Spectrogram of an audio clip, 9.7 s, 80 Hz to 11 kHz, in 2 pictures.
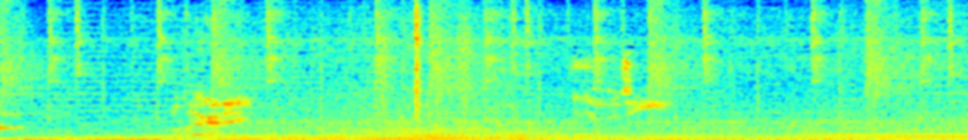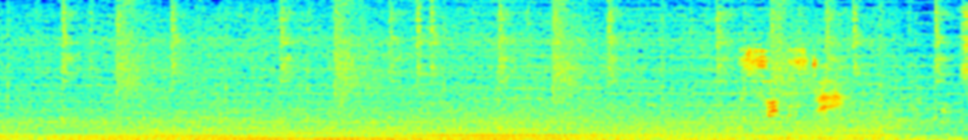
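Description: A 1986 Pontiac Trans Am with low power and the air conditioning off pulls hard from a standstill to 60, engine note climbing steadily through the gears with a brief shift dip, loud and close from inside the cabin, with voices over it.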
